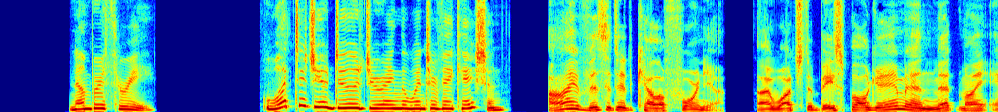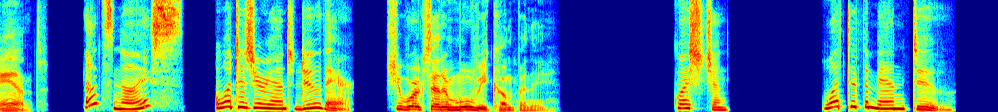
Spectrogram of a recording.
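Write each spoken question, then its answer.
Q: What did the man do?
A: He visited California, watched a baseball game and met his aunt.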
